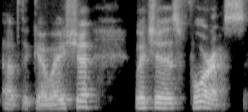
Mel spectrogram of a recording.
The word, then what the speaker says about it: Foras: the goaa which is for us um is how I've always heard it pronounced um now in appearance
